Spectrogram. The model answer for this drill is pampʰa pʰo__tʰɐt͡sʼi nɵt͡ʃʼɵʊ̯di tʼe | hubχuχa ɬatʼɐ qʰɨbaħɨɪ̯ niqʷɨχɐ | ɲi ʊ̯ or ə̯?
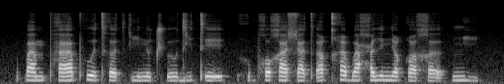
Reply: ə̯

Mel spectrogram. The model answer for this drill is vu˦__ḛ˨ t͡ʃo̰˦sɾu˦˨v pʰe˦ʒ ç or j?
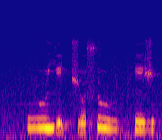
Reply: j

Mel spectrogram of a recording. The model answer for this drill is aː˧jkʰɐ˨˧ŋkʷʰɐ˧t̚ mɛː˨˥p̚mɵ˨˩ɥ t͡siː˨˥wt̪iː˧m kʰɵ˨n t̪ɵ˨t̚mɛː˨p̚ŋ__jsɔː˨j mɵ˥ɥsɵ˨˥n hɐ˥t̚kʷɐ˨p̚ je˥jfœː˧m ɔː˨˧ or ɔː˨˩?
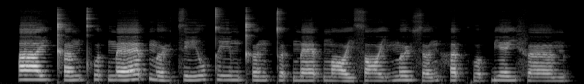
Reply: ɔː˨˩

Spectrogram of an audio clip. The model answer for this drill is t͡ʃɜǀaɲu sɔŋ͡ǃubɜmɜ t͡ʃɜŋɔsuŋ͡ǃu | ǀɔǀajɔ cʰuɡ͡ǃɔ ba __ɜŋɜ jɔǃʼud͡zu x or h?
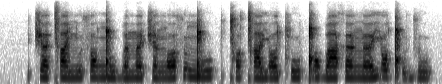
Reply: x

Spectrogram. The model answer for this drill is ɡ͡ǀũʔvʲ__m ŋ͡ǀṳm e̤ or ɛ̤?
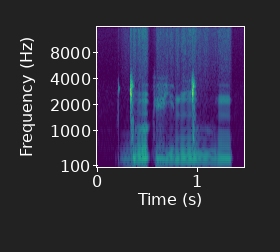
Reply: e̤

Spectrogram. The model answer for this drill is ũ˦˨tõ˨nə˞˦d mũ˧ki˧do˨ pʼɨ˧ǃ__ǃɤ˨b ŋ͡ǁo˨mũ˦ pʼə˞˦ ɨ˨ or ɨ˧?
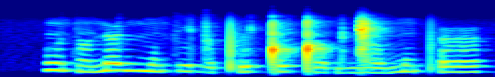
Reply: ɨ˧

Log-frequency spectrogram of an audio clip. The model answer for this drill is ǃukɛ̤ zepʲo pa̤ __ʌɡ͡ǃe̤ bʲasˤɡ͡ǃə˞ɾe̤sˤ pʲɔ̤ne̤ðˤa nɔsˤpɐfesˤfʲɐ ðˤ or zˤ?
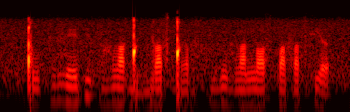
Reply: ðˤ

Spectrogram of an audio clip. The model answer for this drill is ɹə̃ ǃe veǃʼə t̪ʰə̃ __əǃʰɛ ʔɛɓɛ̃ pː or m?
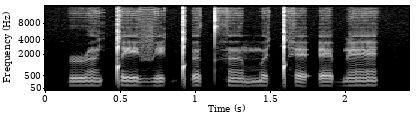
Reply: m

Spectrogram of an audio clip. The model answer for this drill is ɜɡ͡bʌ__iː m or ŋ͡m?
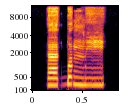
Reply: ŋ͡m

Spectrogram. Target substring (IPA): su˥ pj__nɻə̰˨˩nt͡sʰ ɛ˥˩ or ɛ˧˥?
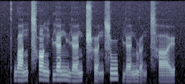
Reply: ɛ˧˥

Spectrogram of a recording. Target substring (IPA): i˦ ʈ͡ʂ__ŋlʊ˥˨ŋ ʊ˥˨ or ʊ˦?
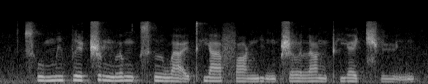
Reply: ʊ˥˨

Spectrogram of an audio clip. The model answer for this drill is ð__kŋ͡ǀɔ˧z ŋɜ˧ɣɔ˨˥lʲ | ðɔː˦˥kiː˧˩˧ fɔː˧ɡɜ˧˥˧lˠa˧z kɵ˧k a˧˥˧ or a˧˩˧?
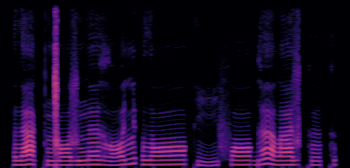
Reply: a˧˥˧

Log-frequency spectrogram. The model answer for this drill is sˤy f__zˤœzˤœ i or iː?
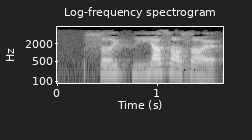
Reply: iː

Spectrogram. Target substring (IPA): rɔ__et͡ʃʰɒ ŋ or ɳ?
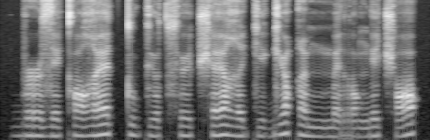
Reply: ŋ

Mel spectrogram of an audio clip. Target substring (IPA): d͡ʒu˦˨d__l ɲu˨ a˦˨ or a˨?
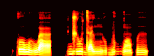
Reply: a˨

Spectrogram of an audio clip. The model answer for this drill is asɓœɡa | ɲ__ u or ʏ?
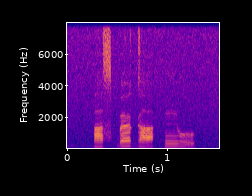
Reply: u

